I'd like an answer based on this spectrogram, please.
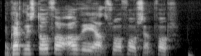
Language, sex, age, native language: Icelandic, male, 30-39, Icelandic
